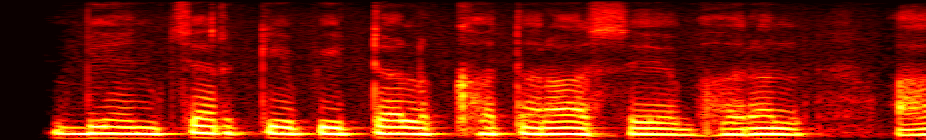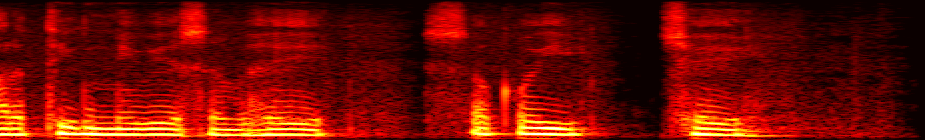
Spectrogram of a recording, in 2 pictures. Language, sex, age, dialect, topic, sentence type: Maithili, male, 18-24, Bajjika, banking, statement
